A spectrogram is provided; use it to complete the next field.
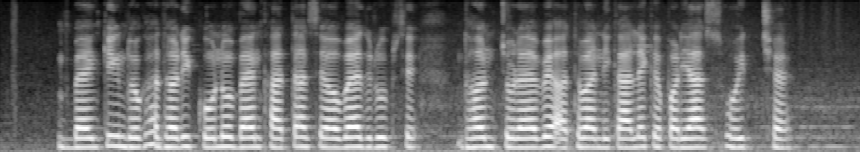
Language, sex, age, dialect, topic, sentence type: Maithili, male, 18-24, Eastern / Thethi, banking, statement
